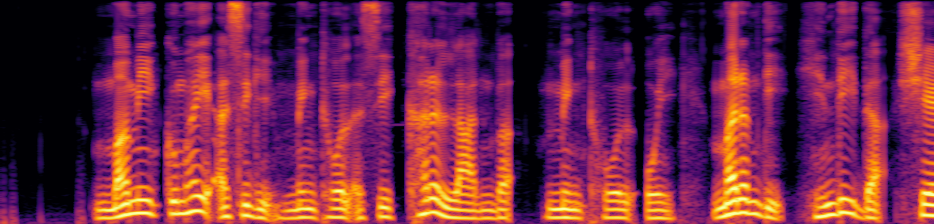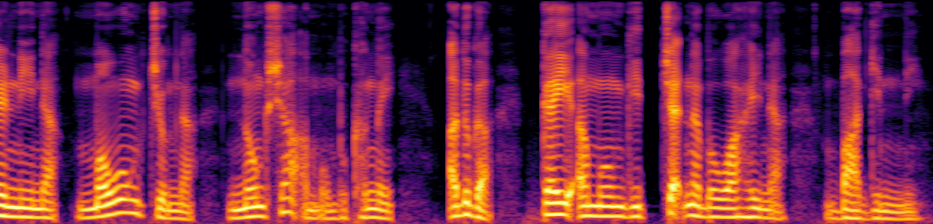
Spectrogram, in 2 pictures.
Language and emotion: Manipuri, neutral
